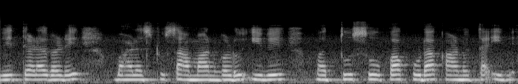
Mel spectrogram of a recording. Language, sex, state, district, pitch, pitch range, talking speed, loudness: Kannada, female, Karnataka, Bidar, 220 Hz, 215-225 Hz, 105 wpm, -16 LUFS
